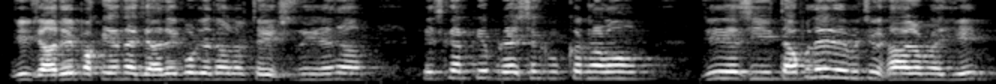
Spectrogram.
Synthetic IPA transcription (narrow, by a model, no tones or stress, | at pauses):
d͡ʒeːzjaːd̪eːpəkd͡ʒãːnd̪aːd͡ʒjaːd̪eːkoːd͡ʒãːd̪aaʈeːsʈnəĩːɾɛ̃ːnd̪aː | ɪskəɾkeːpɾɛːʃəɾkʊkːəɾnaːlõː | d͡ʒeːəsĩːt̪əpleːd̪eːbɪt͡ʃkʰaːkəbɳaːieː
